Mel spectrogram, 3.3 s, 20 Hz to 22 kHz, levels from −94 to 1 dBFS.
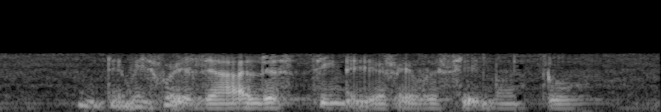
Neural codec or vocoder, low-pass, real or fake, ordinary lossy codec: codec, 16 kHz, 16 kbps, FunCodec, trained on Chinese and English, 50 frames a second; 3.6 kHz; fake; AAC, 24 kbps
